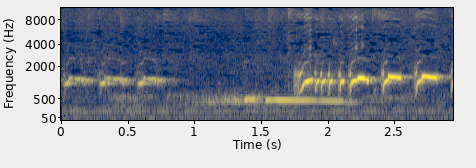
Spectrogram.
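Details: Zebra dove, calling loudly to a rival. A few soft coos open the call, then a long low sliding tone. A fast burst of clipped, rising cooing notes follows, with a faint hum underneath.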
